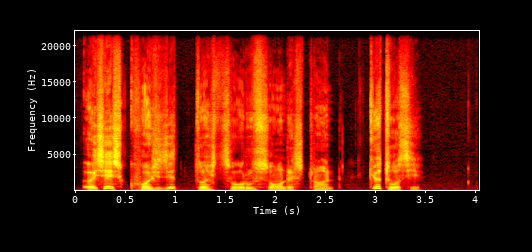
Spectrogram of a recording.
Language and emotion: Kashmiri, happy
